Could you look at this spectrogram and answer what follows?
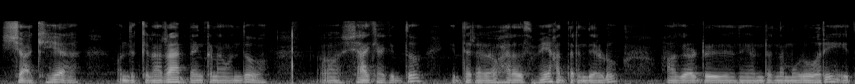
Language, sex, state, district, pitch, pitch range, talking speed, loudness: Kannada, male, Karnataka, Shimoga, 90 Hz, 90-100 Hz, 105 wpm, -30 LUFS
